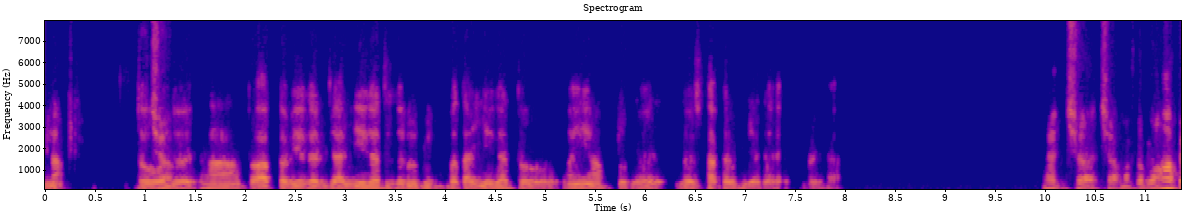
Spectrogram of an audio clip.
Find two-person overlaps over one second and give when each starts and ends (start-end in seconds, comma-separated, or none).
none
